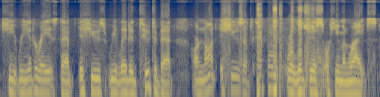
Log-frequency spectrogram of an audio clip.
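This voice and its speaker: A man reading scripted news in a formal, measured newsreader delivery, heard over shortwave radio. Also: mid-range voice, heavy background noise. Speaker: news presenter.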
